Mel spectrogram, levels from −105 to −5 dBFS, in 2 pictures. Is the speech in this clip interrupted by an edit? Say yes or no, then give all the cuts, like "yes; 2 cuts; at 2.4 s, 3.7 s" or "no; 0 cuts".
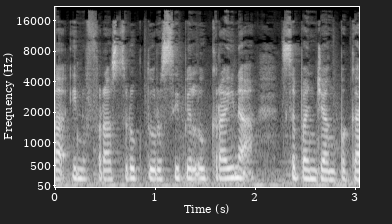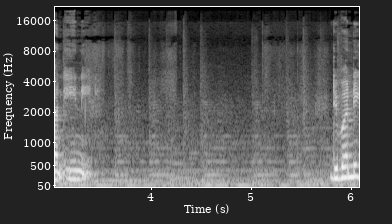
no; 0 cuts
